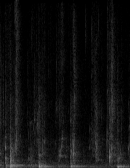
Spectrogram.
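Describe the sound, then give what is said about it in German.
A brush stirs salt water, ordinary water with salt added, in a bowl for smearing cheese, making about four or five rhythmic sloshing swishes. The splashes are fairly loud, with no talking over them. “Da haben wir ganz normales Wasser. Da kommt dann ein Salz dazu. Dann haben wir die Bürste. Da rühren wir das Ganze ein bisschen um.”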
